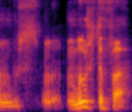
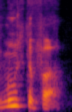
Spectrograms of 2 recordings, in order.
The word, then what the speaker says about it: Mustafa: It's spelled like Mustafa. Supposed to be. No. No. His name is Mustafa.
